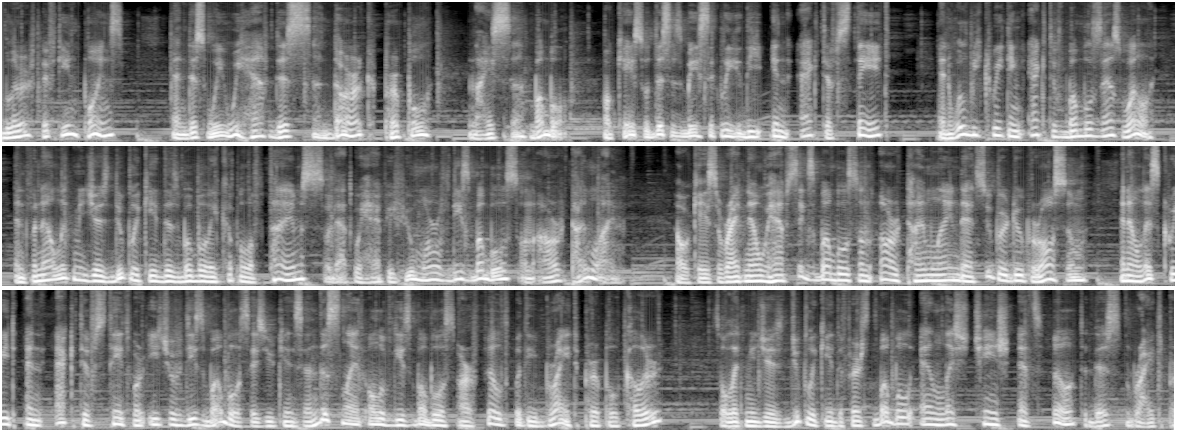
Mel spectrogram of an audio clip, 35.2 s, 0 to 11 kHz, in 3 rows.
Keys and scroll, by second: 1.9 Return.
